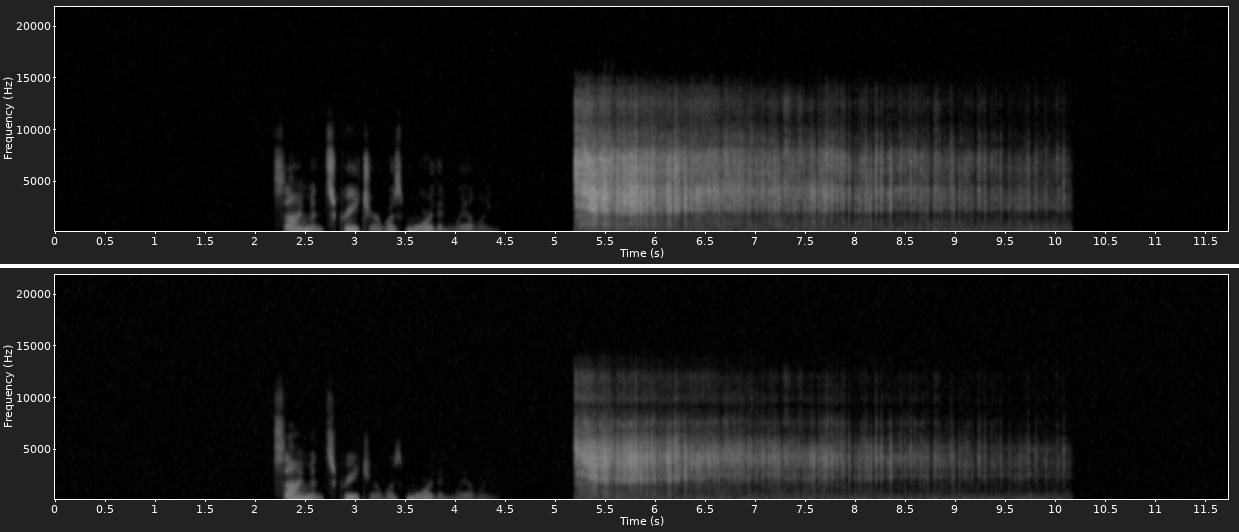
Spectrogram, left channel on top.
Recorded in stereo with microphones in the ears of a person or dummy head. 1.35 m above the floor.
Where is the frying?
40° left (ahead or behind).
